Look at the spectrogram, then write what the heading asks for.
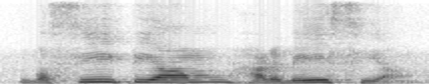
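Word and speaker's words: Gossypium herbaceum: কার্পাস, গসিপিয়াম হারবেসিয়াম, গসিপিয়াম হারবেসিয়াম।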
